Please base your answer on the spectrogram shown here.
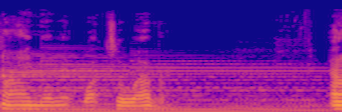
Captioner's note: none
